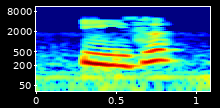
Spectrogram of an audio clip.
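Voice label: "椅子", Mandarin Chinese; hsk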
